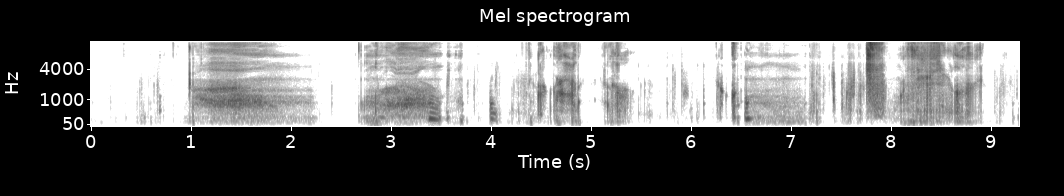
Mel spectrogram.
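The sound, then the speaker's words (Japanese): Wet mouth sounds come in several sticky bursts of a nun's thick, gooey saliva, smacking and slurping with soft breathy gaps between them, loud and intimate, with no talking. “どうですか？シスターのトロトロの唾液。”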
